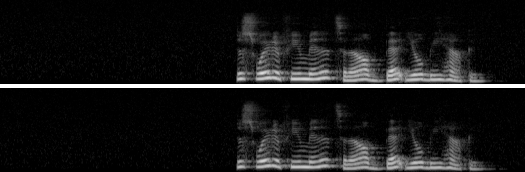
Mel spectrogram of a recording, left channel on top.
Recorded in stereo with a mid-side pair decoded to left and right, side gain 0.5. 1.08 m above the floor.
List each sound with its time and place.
2.4 s a woman speaking: 15° left, 0.6 m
